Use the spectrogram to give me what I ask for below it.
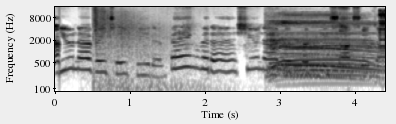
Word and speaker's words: Bangladesh: It's actually pronounced Bangladesh, guys.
